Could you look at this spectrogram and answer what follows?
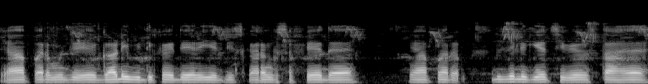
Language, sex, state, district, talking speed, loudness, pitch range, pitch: Hindi, male, Rajasthan, Bikaner, 195 wpm, -18 LUFS, 105-110 Hz, 110 Hz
